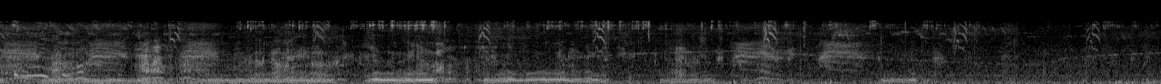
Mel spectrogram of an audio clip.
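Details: Two dogs playing, six-month-old saluki Amir and malamute Sasha, Beckenham Place Park, 22 March 2012: repeated throaty growling bouts about a second long, strongest early, fading into scuffling and light yips amid park ambience.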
